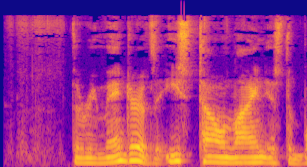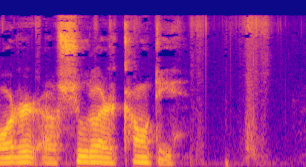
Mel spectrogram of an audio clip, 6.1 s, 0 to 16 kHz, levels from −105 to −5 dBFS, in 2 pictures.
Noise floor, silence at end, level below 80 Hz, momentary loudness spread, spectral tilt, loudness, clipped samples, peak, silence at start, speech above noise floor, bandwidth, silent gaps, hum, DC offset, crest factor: -42 dBFS; 0.4 s; -46 dBFS; 20 LU; -4 dB/octave; -17 LUFS; under 0.1%; 0 dBFS; 0.1 s; 24 dB; 11.5 kHz; none; none; under 0.1%; 20 dB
